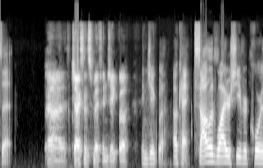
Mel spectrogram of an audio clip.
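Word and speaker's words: Smith-Njigba: How do you pronounce that? Jackson Smith and Njigba.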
